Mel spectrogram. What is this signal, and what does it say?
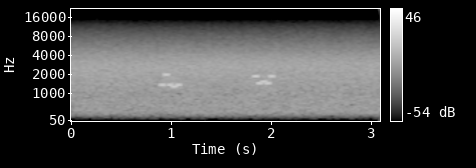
Five-tone selective call (EEA), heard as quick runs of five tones, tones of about 40 ms, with radio hiss. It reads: 40434 95659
